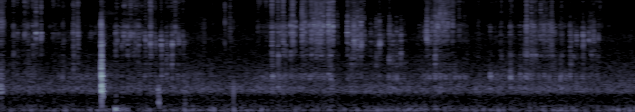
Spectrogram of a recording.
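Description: A wooden stylus scratches the coating of a flat black coated scratch-art paper sheet resting on a table. Quiet, bright, hissy scraping strokes come and go in bursts, with one sharp tick near the start. Denser scratching swells in the middle and toward the end.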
